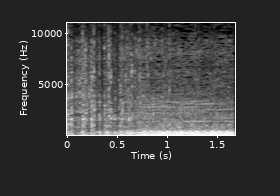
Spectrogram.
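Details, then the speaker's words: 1986 Ford Ranger, about 314,000 km, cold start in snow: engine picks up cleanly and settles into an even steady note as revs rise; earlier misfire gone, running smooth, no smoke. "oh now she's smooth sweet you can depend on your Ford on a cold day a beautiful sound in that morar I love it"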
